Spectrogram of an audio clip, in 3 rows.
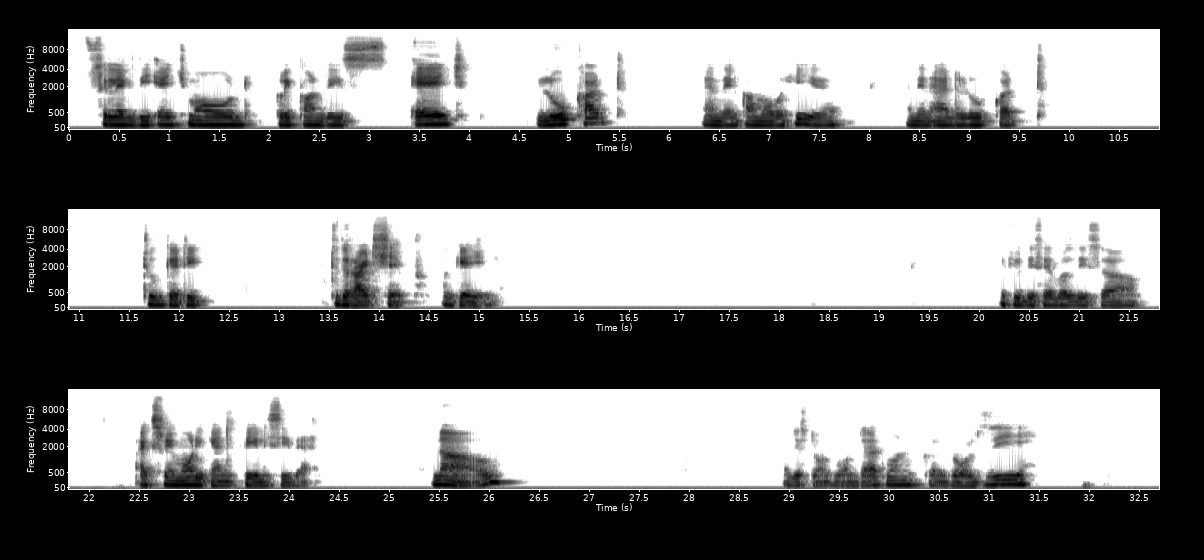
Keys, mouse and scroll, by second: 0.4 click, 2.1-17.9 drag, 20.6-23.8 drag, 25.2-28.2 middle drag, 32.2 ctrl+z.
